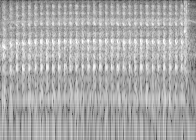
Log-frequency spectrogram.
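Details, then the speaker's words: The Si cranking evenly for nearly four seconds without firing, a crank no-start with the distributor plug disconnected; it starts right up once plugged in. "Nothing. Doesn't want to start. Let me stop before I kill my battery."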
